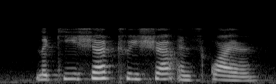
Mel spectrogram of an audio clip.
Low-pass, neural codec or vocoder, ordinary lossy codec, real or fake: 5.4 kHz; autoencoder, 48 kHz, 32 numbers a frame, DAC-VAE, trained on Japanese speech; MP3, 48 kbps; fake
